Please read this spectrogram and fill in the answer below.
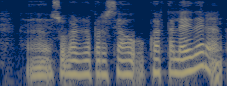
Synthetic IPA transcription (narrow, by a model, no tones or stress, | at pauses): sɔvaɾʏɾapaːɾasjawkʰv̥ɛɾ̥t̪aleːjðɪɾɛ̰n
